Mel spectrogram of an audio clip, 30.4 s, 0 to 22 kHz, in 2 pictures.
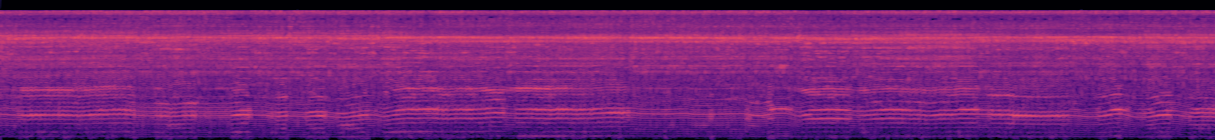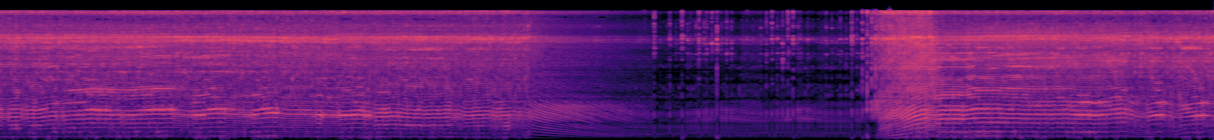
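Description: Stihl 070 two-stroke chainsaw ripping a waru log lengthwise under load, its engine note wavering as the chain bites. About 22 seconds in the throttle is let off and the engine falls to a quiet idle for a few seconds, then it revs sharply back up and goes on cutting.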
